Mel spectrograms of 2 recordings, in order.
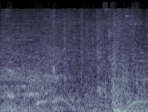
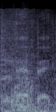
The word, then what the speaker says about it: epoch: ebo safe good no the British pronunciation is Epoch American pronunciation generally is Epoch epic uh return to the camp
